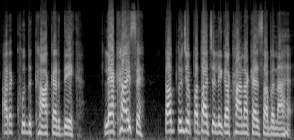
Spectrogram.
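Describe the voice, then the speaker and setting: A woman voicing a quick-tempered, berating Indian mother-in-law in a Hindi cartoon story. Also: on the high side, a bit bright, no echo, clean studio sound, natural voice. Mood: disgusted. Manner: harsh, exclamatory, berating.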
